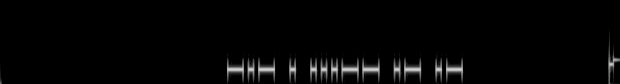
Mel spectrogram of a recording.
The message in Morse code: KE3AA

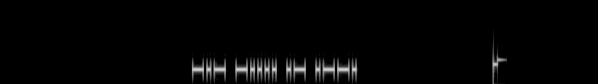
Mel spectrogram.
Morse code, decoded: K6AP

